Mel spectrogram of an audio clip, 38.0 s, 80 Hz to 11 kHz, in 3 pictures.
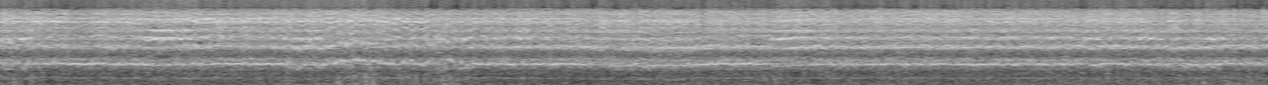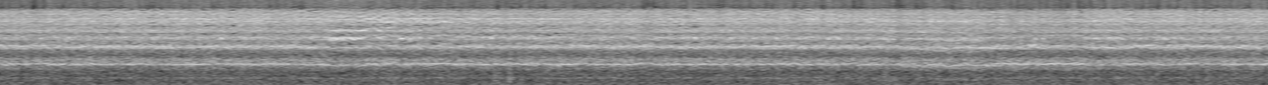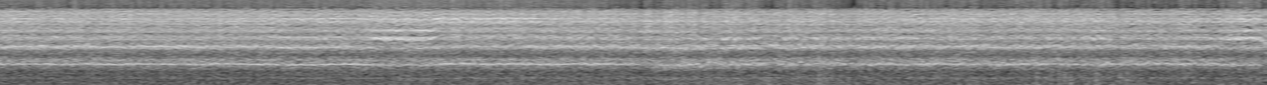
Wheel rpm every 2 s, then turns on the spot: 230, 230, 230, 220, 230, 230, 230, 230, 230, 230, 230, 220, 230, 230, 220, 230, 230, 230, 230.
none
